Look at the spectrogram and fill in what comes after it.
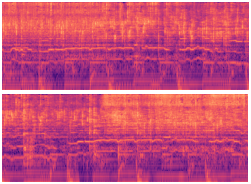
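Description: Sliced onions sizzling in hot oil in an aluminium pot, a steady frying hiss, under background music with a melody and a steady beat.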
